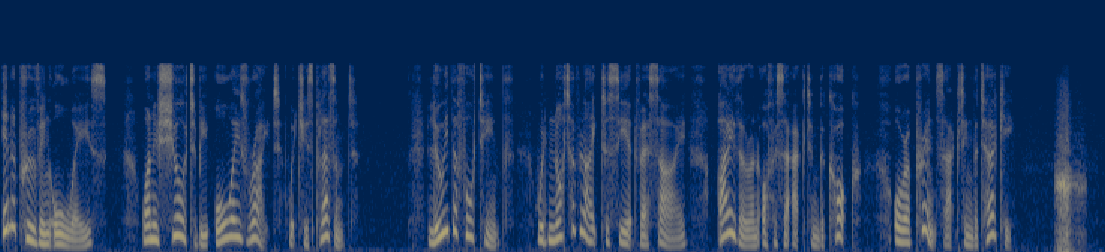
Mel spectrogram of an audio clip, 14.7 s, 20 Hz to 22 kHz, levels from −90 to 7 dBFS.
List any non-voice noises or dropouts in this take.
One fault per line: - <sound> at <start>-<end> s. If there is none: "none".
- whoosh at 14.1-14.5 s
